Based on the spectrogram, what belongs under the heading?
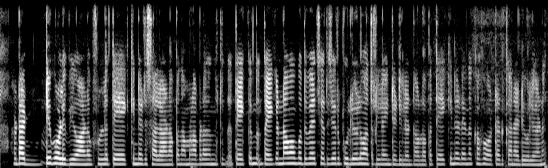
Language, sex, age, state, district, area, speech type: Malayalam, female, 45-60, Kerala, Wayanad, rural, spontaneous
